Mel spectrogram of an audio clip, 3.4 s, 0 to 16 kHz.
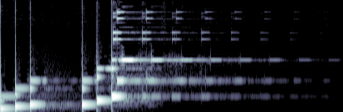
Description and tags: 131659 bertrof game-sound-intro-to-game & 80921 justinbw buttonchime02up 3
Bertrof's game intro dubbed with JustinBW's button chime, shortened...
chime, sound, attention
